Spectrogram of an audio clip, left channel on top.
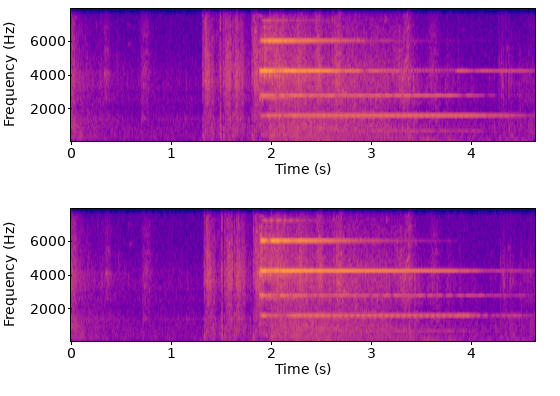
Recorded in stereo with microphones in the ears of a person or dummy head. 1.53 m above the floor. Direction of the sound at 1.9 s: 10° right (ahead or behind).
